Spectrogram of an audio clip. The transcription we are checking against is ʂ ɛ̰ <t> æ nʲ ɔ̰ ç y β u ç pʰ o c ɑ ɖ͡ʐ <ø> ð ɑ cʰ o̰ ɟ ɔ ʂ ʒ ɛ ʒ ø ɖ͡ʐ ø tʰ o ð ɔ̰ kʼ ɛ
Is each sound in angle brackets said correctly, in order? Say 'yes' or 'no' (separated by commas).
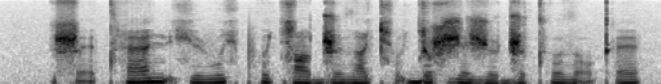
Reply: no, yes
